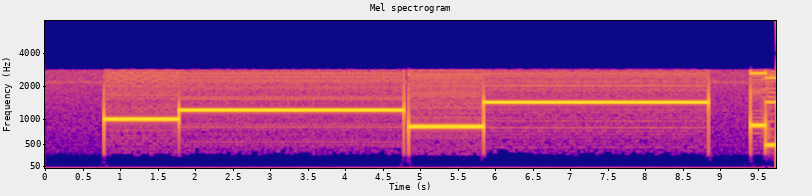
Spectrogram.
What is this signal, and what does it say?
Two-tone page, heard as a one-second tone, then a three-second tone, about 1010 then 1220 Hz, about 860 then 1430 Hz, with noise. It is heard from 0.8 to 8.8 s.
